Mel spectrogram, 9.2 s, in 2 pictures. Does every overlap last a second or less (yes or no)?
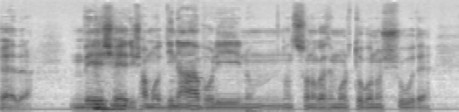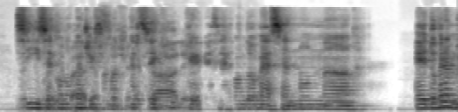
no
